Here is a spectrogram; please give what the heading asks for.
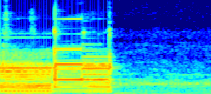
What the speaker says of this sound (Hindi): फोन आ रहा।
